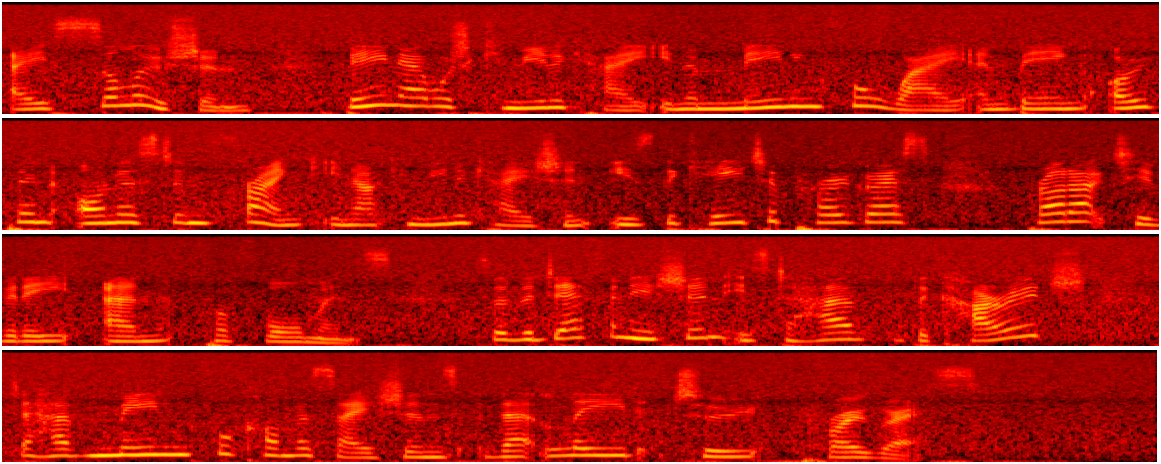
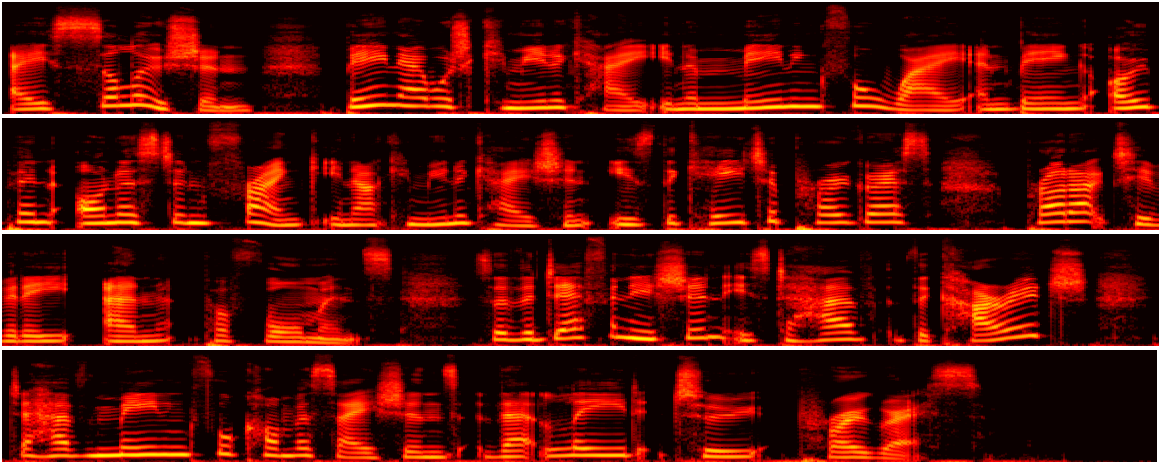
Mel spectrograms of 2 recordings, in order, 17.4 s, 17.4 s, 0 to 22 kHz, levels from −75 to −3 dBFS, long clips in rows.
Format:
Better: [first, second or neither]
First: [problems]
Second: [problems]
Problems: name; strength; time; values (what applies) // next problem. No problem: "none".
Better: second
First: hiss; loud; throughout; 4 dB below the speech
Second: none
